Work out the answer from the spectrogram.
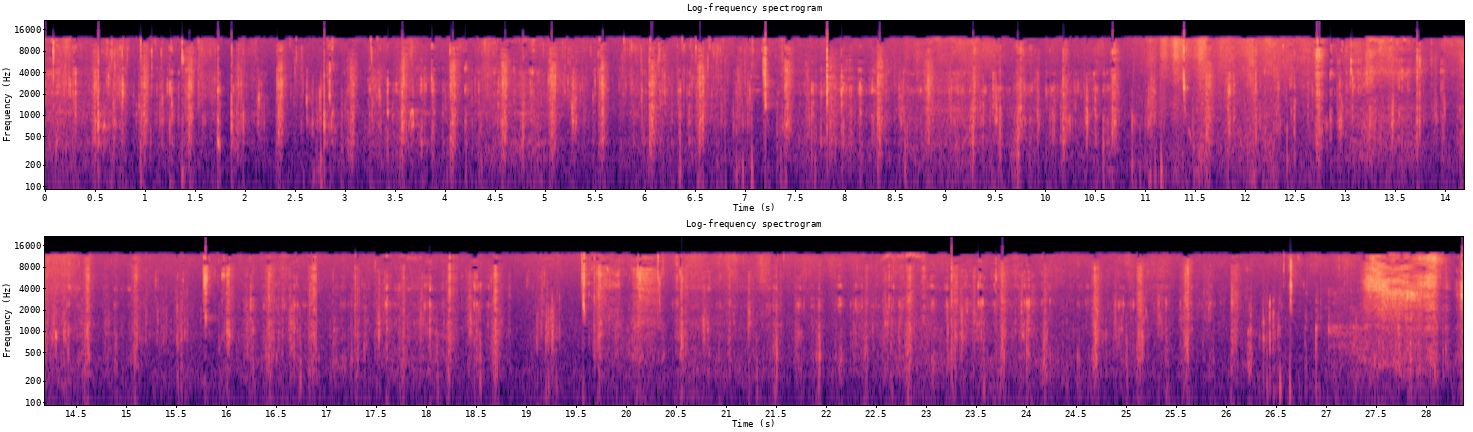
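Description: Close-miked chewing of a mouthful of young summer radish kimchi bibimbap: dense, irregular wet mouth clicks. Near the end comes a slurp lasting about a second as a chopstick-load of the greens is sucked into the mouth.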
